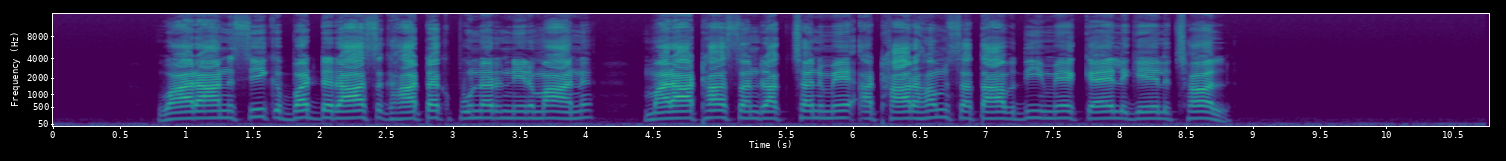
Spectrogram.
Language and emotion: Maithili, neutral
